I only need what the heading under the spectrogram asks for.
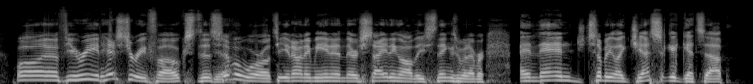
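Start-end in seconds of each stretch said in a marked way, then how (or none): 0.2-2.7 pitched-up lecturing manner. Mocking comics who do history lessons on stage: mocking a lecturing comic. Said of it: "encyclopedia bits".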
